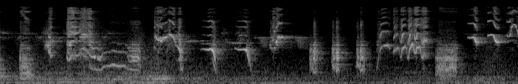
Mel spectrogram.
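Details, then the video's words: Javan myna in lively voice, recorded as training material for young mynas: harsh squawks and rasping notes mixed with looping, slurred whistles and quick clicking bursts, all close and loud. "Jalak Kebo gacor Masteran Bikin Burung Jalak Muda Cepat Respon"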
